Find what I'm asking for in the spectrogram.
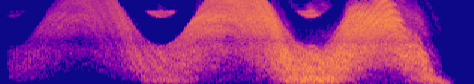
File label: Undulating Gulp Whoosh; Whoosh Sound Effects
